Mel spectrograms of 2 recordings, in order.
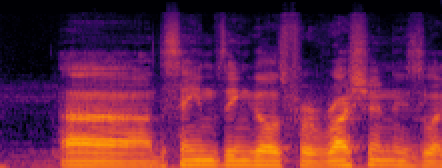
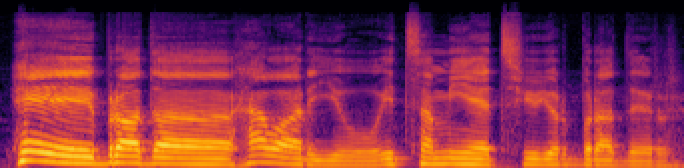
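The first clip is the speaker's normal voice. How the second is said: mock Italian accent; 3 semitones higher, 5 dB louder, slower than usual. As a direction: greet your brother like a cartoon Mario in a mock Italian accent. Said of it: "when he speaks like Mario".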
